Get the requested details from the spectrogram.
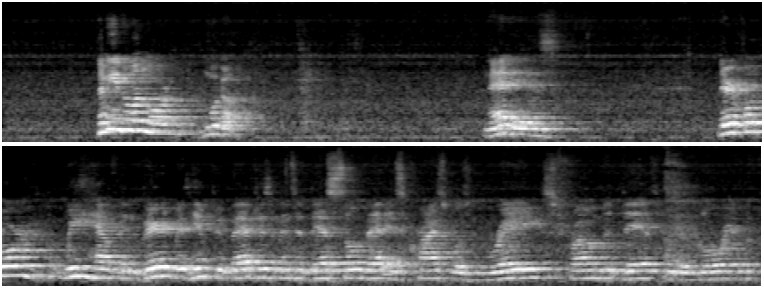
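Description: A middle-aged man speaks with feeling into a microphone in a large echoing hall.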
